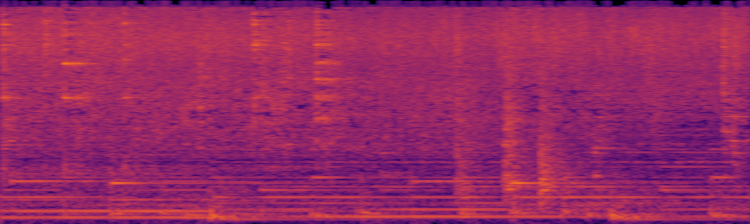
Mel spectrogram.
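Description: Chopped lemons stirred in a pan of pickle mixture give a steady wet sizzle with soft scraping and clinking from the spoon, close and continuous without talk.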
